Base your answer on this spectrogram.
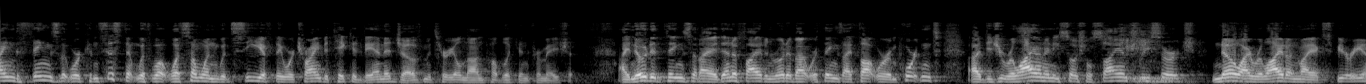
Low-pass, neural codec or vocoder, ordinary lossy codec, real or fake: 7.2 kHz; none; MP3, 64 kbps; real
